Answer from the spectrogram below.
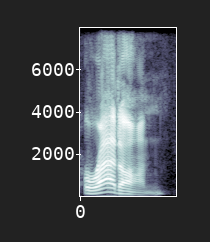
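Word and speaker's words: Radon (ラドン): Well, let me tell you, in Japan, they call him Radon. – Mm-hmm. – Which is a little bit weird when you're hanging out with a bunch of Japanese guys and they're saying Radon and everybody else is saying Rodan.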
